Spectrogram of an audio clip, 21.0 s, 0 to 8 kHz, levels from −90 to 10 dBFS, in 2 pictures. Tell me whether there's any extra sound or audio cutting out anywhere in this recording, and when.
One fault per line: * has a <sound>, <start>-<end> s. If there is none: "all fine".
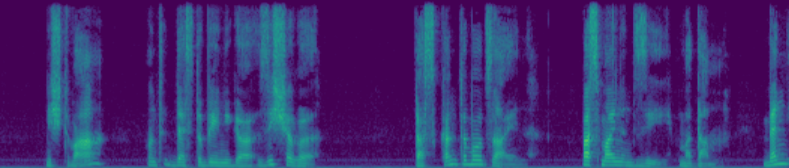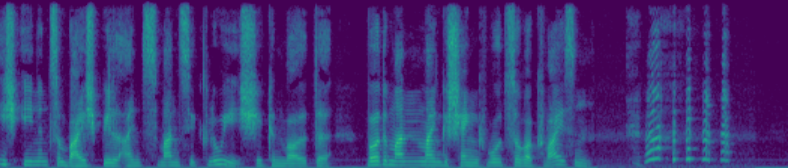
* has a laugh, 18.9-20.4 s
